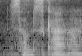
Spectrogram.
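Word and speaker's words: saṃskāra: What we call sanskara. Sanskara, yeah? Changing, moving, seeing, not samsara. Samskara, yeah?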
